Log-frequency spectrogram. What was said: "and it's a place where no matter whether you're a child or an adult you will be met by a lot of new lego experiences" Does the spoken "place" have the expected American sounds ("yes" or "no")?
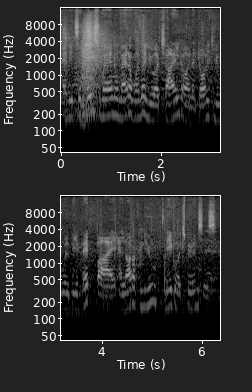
no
